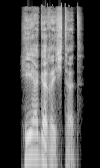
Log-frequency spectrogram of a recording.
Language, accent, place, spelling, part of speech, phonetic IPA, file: German, Germany, Berlin, hergerichtet, verb, [ˈheːɐ̯ɡəˌʁɪçtət], De-hergerichtet.ogg
- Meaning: past participle of herrichten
